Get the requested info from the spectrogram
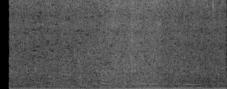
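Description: Faint voices talking in the background over a steady low hum and an even wash of outdoor wind noise.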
